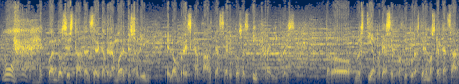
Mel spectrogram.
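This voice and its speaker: An actor playing a calm, strong hero in a radio serial, steady and determined even while straining. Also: male voice, low voice, normal speed. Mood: resolute. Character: strong, calm heroic adult man. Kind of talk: 1960s radio serial acting. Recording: old radio drama under loud music.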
